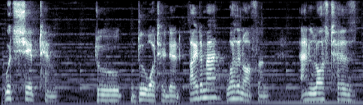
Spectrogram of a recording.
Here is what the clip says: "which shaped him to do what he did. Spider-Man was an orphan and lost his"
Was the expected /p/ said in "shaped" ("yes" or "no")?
yes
